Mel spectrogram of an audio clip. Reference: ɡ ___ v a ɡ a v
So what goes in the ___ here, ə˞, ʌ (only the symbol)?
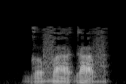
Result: ʌ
